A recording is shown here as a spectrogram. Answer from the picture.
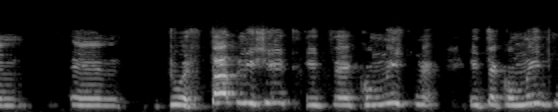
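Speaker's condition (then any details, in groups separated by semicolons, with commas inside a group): Cerebral palsy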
